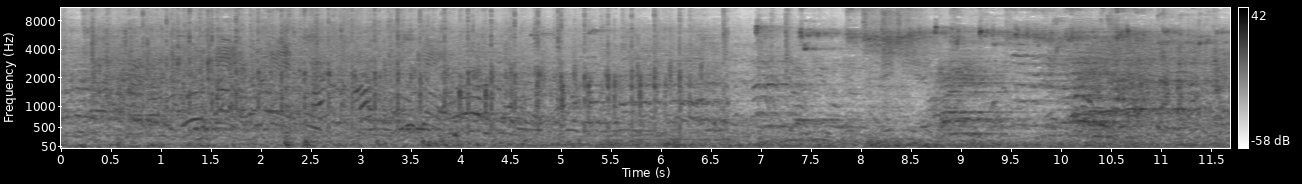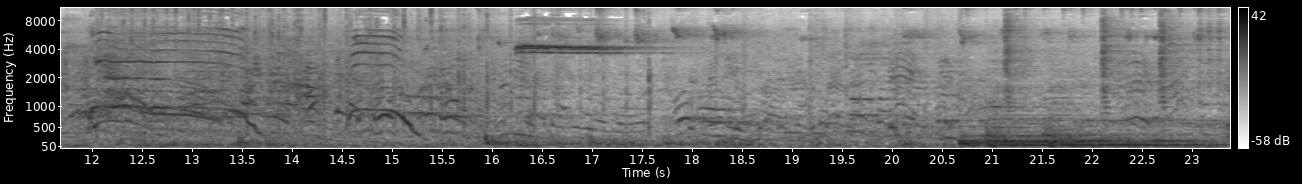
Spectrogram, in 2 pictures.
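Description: A crowd of spectators cheers and shouts in a large echoing gym.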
